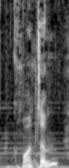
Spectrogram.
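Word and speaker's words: qntm: I recently was informed it's probably pronounced quantum.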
